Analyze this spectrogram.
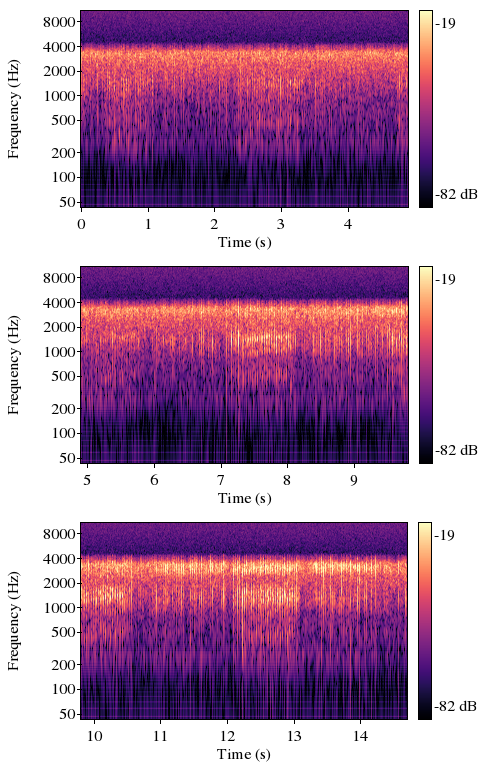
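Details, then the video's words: Cat purring steadily and quickly in a close, quiet recording, a continuous rapid rasp lasting throughout, growing slightly louder toward the end. "P purring"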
